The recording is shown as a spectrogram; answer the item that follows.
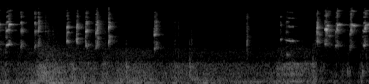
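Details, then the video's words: In an aviary, Fischer's lovebirds utter clusters of quick, shrill, squeaky chirps, a short quiet gap, then another rapid run of high twittering notes, caught with a camera and two external microphones. "Mes inséparables Fischer's lovebird"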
